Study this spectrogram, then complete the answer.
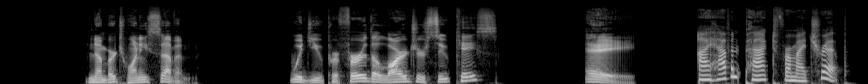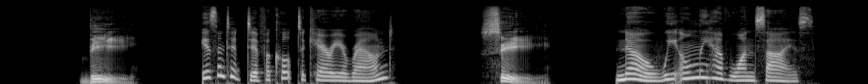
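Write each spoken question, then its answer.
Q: Would you prefer the larger suitcase?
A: B: Isn't it difficult to carry around?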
